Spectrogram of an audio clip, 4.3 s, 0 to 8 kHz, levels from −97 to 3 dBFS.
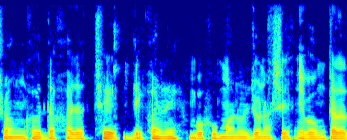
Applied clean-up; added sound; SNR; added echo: none; none; none; none.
